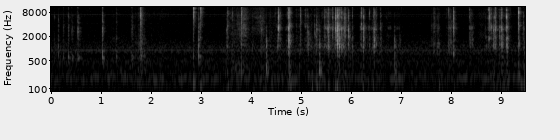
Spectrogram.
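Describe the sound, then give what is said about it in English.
Rapid, irregular keystrokes clatter on a loud computer keyboard, a steady stream of crisp clicks with brief pauses and occasional bursts, over a faint low hum and no voices. “Does that give you some keyboard ASMR right there?”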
